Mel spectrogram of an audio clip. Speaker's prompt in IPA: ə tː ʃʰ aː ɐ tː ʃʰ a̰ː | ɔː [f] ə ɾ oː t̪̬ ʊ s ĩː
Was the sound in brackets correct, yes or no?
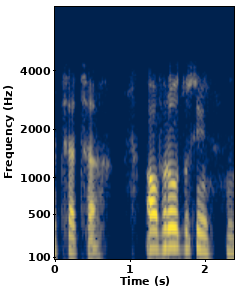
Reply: yes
